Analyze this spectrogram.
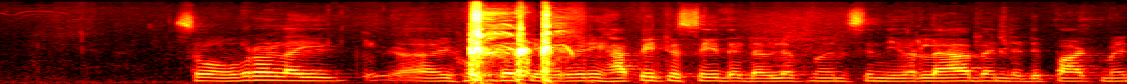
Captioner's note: coughs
